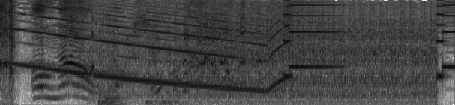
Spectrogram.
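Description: Ambulance siren sound effect: one long wail that falls slowly over about three and a half seconds, then sweeps back up. A sharp click comes right at the start, and short voice-like sounds play over the wail in the first second or so.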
